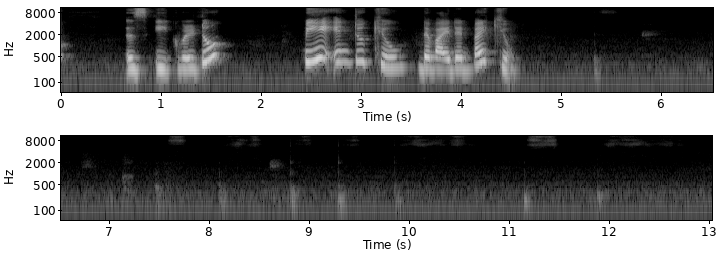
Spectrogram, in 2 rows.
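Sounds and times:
low steady hum: 0.0 - 13.0
pen scratching on touchscreen: 5.3 - 5.6, 7.4 - 13.0.

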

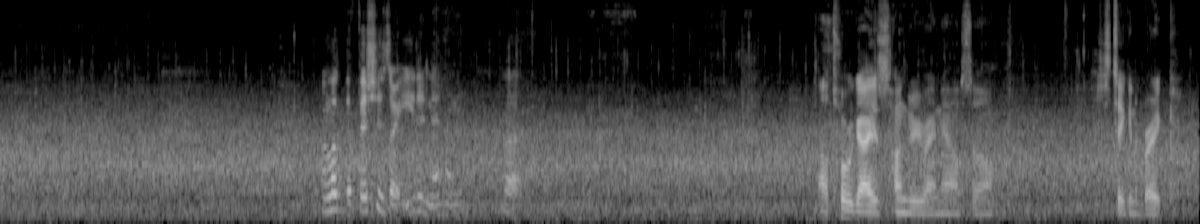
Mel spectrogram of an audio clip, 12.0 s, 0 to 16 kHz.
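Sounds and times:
goose pecking on wooden boards: 0.0 - 11.0.

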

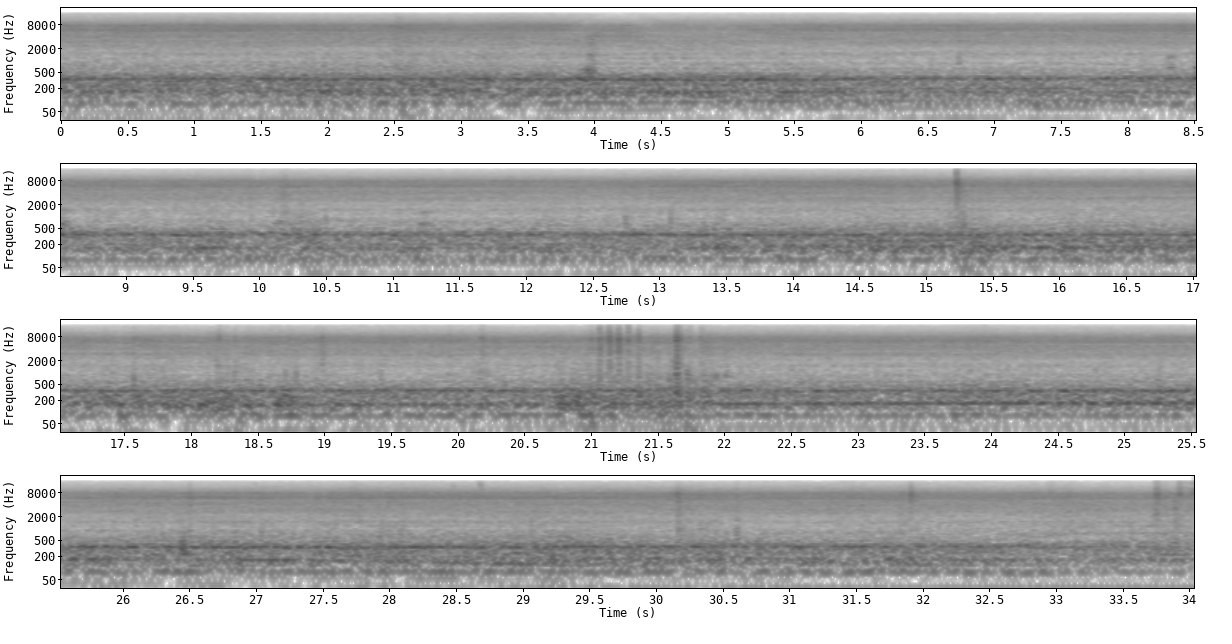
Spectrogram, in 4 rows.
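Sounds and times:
bus engine hum: 0.0 - 34.0.

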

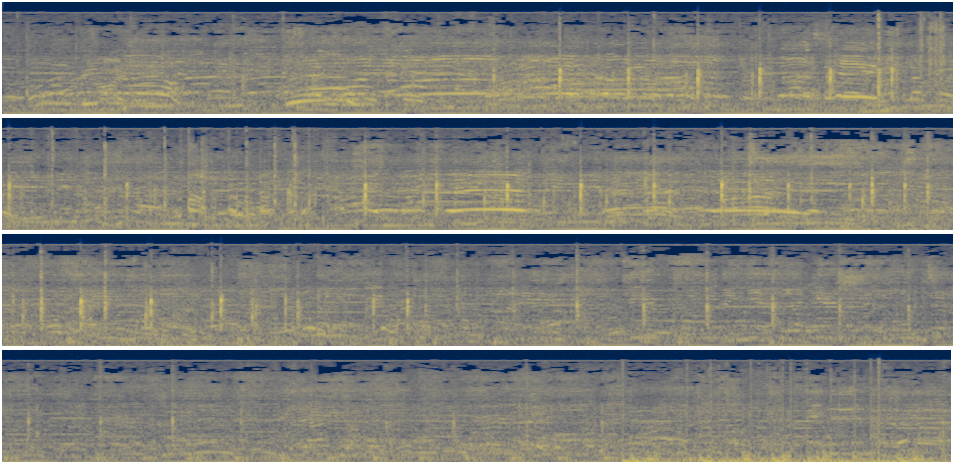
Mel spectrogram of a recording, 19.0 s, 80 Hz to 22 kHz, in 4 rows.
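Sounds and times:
crowd talking and calling out: 0.0 - 19.0.

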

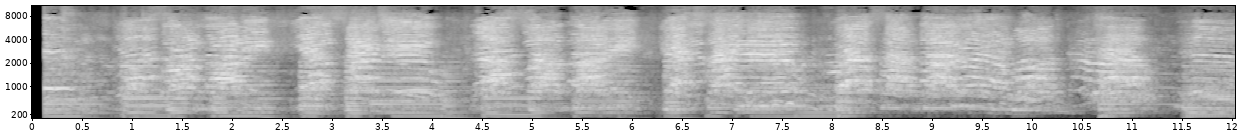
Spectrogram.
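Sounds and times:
children singing together: 0.1 - 12.0.

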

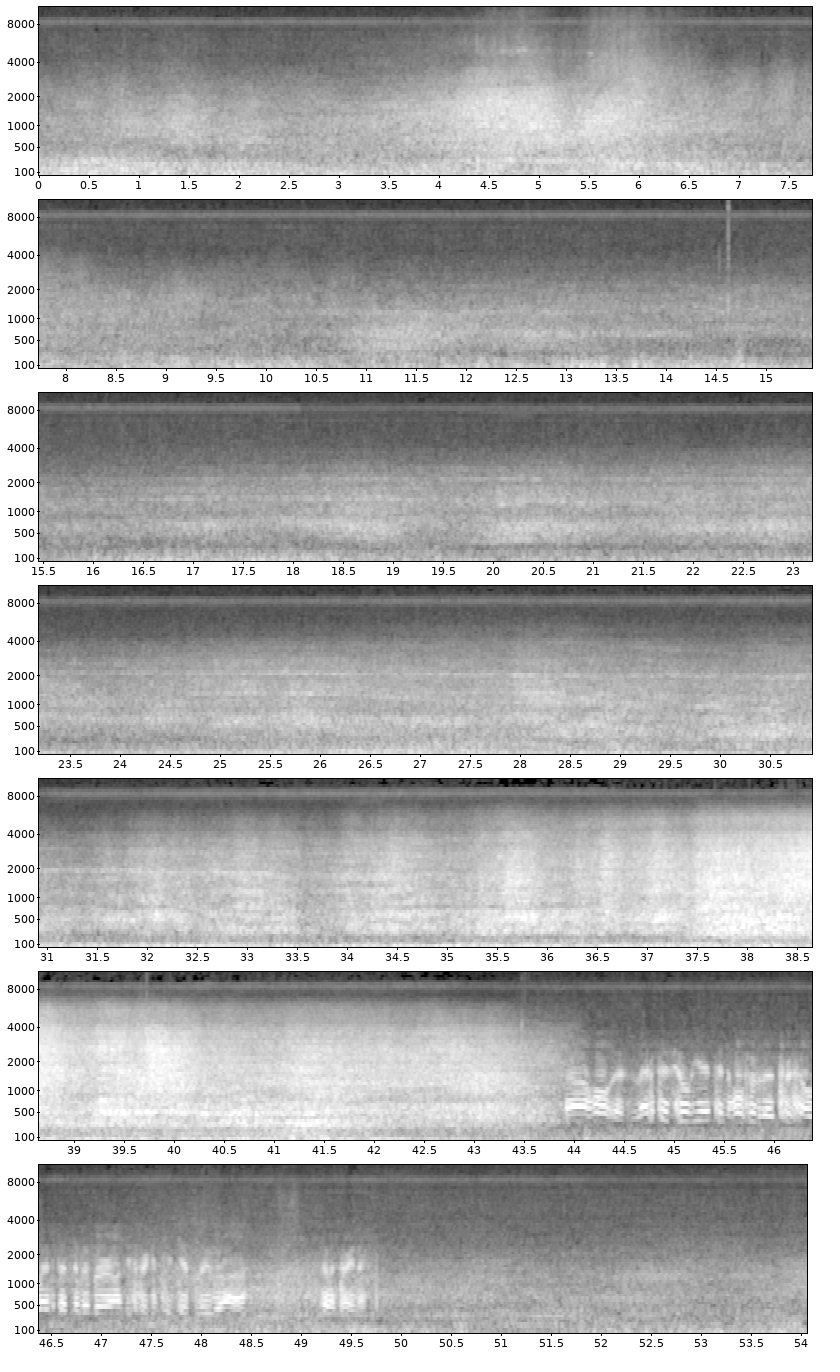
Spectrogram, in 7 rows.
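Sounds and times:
jet airliner engines landing: 0.0 - 54.0.

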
